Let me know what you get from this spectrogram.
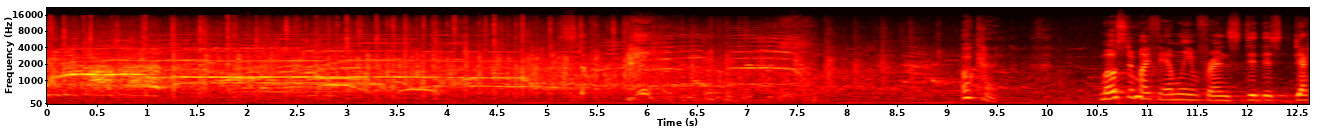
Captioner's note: cheering and applause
